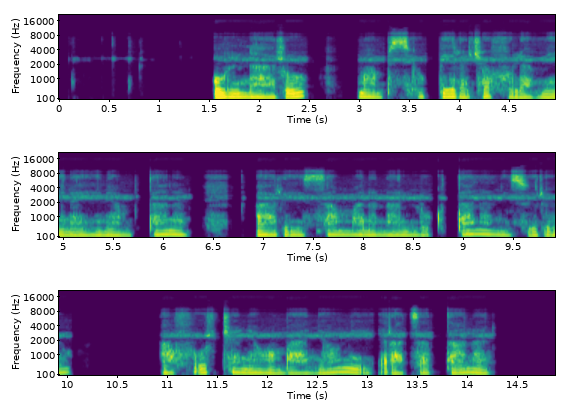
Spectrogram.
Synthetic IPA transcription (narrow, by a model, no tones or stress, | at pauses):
ulunaɾu | mampi̥z̥ewpeɾaʈ͡ʂəv̥ulamenainamit̪ananə̥aɾisamanananilṵku̥t̪ananiz̥iɾḛw | afṵɾuʈ͡ʂanawambanawnirʔat͡sa̰t̪ananə̥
